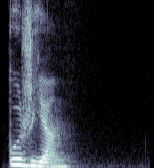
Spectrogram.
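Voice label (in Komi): "пыжъян", Komi, female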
